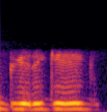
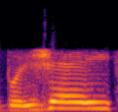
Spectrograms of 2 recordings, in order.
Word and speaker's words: Buttigieg: So, it's pronounced here in a way that can be somewhat spelt. So we say Buttigieg. And there's, again, different variation. If you live on Park Avenue, New York, it's pronounced Buttigieg.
